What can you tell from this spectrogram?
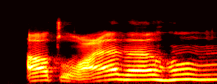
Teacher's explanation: এখানে উস্তাদ আমাদের আতআমাহুম, এখানে মিমের উপরে সাকিন আছে এবং তারপরে আরেকটা মিম আসছে, যে কারণে আমাদের পরপর 2টা মিম আসলে প্রথম যে মিমটা আসবে সাকিন যুক্ত মিম, সেই ক্ষেত্রে আমরা একটু গুণনা করে একটু সময় ধরে রেখে তারপর আমরা পরবর্তী ওয়ার্ডে যাব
